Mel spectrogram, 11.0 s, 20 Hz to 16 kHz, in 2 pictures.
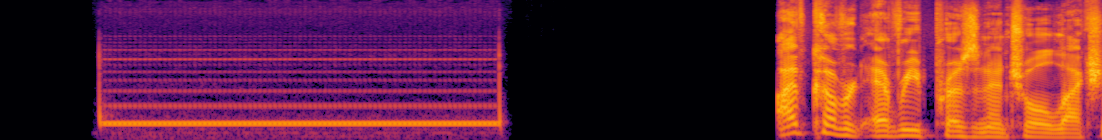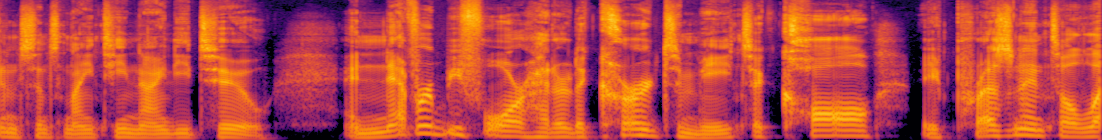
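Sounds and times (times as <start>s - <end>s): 
telephone ringing with a steady electronic tone: 0.5s - 2.6s
speech: 3.9s - 11.0s.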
